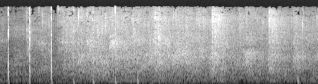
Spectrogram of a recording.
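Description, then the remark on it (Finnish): A lecture hall audience at a university info session breaks into applause for the attendees, a few sharp claps at the start quickly filling into a dense, steady patter of many hands that carries on evenly for a few seconds, with no voices. “Ja mun mielestä me voitaisiin ottaa tähän alkuun semmoiset pienet aplodit teille.”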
